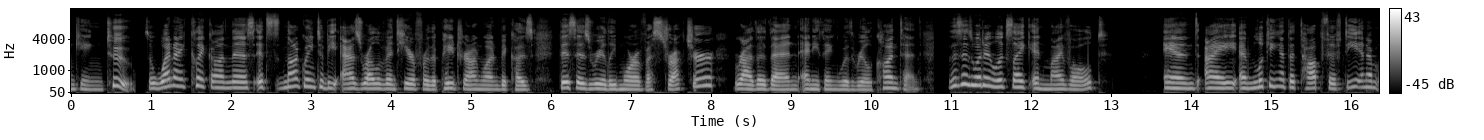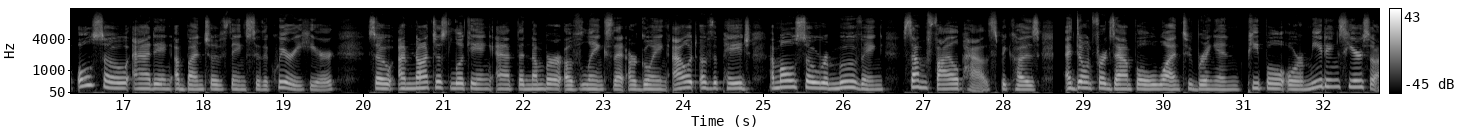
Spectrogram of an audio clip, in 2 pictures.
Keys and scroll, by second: 9.8 super+`, 10.3 super+`, 15.5 scroll down 1.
